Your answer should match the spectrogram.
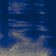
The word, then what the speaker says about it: Gawain: Those pronunciations are interchangeable. From what I understand, I believe Gawain is correct, but with my American Southern English, I go with Gawain, the way it appears in modern English.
